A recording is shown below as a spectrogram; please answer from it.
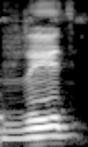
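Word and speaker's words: rays: यहाँ देखो रेज में देखो वाई है, तो वाई के बाद यस आया है तो रेज, यहाँ पे यस का उच्चारण जा निकल रहा था, रेज माने किरणें होता है।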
